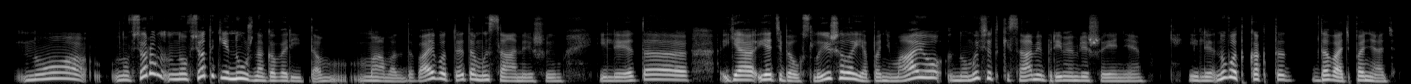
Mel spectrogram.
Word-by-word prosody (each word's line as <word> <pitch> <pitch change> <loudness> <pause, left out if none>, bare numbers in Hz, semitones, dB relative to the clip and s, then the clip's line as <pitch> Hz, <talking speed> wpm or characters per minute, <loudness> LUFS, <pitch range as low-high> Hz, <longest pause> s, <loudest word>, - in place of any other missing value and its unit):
Но 245 +3 0 0.2
но 200 +2 -3
всё 350 - +1
равно, 425 - +1
но 245 +1 +4
всё-таки 355 - +2
нужно 250 -9 +5
говорить 170 -3 -2
там: 150 +5 -6 0.2
"М 180 - -9
мама, 165 -4 -4
давай 160 - -1
вот 250 -6 0
это 230 +2 +2
мы 210 +1 +2
сами 165 -6 -4
решим" 160 0 -7 0.4
или: 170 0 -3
"Это 215 +3 +1 0.3
я, 210 -2 +3
я 230 0 +5
тебя 175 -6 -1
услышала, 210 - +3
я 195 -11 +2
понимаю, 195 - +1
но 185 -1 -2
мы 250 +8 +3
всё-таки 280 -7 -4
сами 195 +4 0
примем 185 -1 -1
решение". 160 -2 -4 0.4
Или 180 -2 -1
ну 285 +6 +4
вот 310 -4 +4
как-то 225 -3 -2 0.2
давать 185 -4 +1
понять. 175 -7 -1
190 Hz, 155 wpm, -22 LUFS, 170-235 Hz, 0.4 s, нужно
